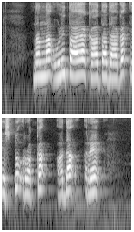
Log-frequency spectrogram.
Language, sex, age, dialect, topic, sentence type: Kannada, male, 18-24, Dharwad Kannada, banking, question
